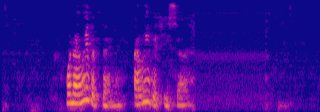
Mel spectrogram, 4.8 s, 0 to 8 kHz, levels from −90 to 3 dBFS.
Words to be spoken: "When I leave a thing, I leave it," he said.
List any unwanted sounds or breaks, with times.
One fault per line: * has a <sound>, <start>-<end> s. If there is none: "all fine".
all fine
